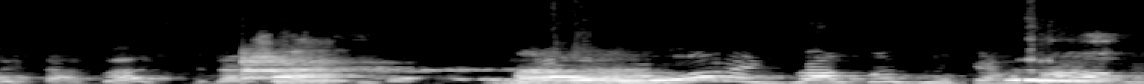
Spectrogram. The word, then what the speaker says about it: synecdoche: Okay, next one is synecdoche. You have to pronounce this as synecdoche. It's not synecdoche. You have to pronounce it as synecdoche.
